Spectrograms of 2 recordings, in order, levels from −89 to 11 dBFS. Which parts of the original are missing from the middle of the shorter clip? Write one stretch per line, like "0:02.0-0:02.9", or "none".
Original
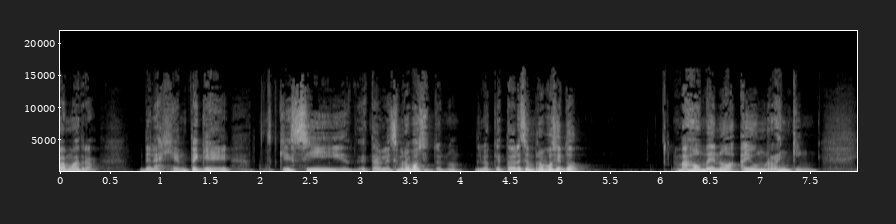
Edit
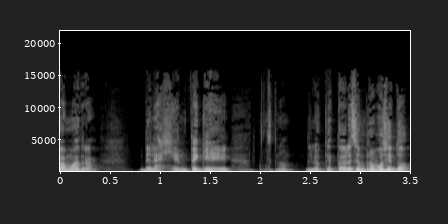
0:02.2-0:03.8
